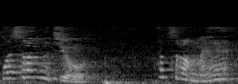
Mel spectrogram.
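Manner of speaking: high, slow, baffled what's wrong; puzzled English speaker. Acted. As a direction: ask it as a bewildered foreigner.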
